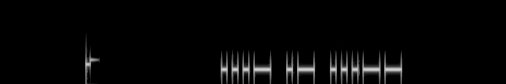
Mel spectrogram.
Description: Morse code, heard as a keyed tone, about 22 wpm, 700 Hz. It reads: VA3
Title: Callsign Prefixes for Top 25 DXCC - 22wpm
